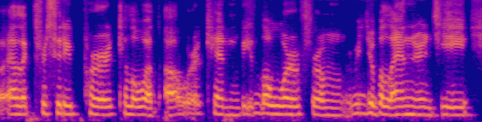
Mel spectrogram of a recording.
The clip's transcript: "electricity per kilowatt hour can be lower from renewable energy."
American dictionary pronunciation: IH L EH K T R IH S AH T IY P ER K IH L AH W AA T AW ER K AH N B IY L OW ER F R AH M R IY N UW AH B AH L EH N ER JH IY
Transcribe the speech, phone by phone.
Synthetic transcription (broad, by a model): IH L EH K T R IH S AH T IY P ER K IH L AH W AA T AW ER K AH N B IY L OW ER F R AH M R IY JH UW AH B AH L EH N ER JH IY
